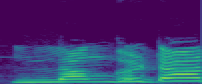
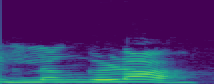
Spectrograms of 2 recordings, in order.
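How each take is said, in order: First: लंगड़ा with hard ड stop; wrong hard D. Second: लंगड़ा with flapped ड़; correct flapped ड़. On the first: Teacher showing learners the mistake, hard-D लंगड़ा. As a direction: say लंगड़ा with D, no flap. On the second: Teacher correcting learners, flapped लंगड़ा. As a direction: flick the ड़ in लंगड़ा. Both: Shown as a demonstration. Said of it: "नहीं".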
